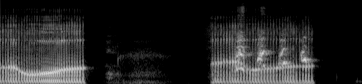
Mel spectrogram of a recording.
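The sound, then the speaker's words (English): A voice imitates someone snoring a melody like the Mario dungeon music: two loud, raspy, throaty bursts with a wavering, rising and falling pitch like a tune, separated by a brief soft snort. “A couple nights ago, you were snoring that melody.”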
